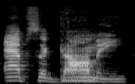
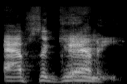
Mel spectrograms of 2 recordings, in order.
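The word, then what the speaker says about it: Absegami: And it's not Absagami, it's Absagami."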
